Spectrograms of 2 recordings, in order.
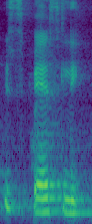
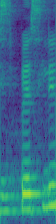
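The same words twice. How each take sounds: First: The word starts with an 'e' vowel sound. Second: The word starts directly with the 's' sound. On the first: The speaker calls it right. "ये होता है स्पेशली, ई का sound आएगा" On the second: The speaker calls it wrong. "ये स्पेशली नहीं होता है"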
